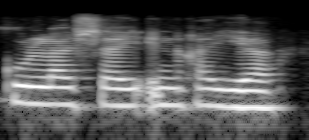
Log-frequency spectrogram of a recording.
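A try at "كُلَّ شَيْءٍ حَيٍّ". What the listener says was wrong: Nah, hayyin ya. Kullu syai'in hayyin. Karena harokatnya di bawah tasdid, maka dibacanya kasrah ya.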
